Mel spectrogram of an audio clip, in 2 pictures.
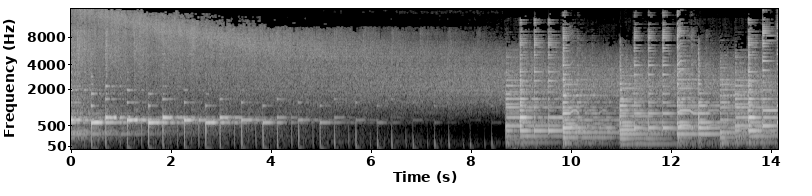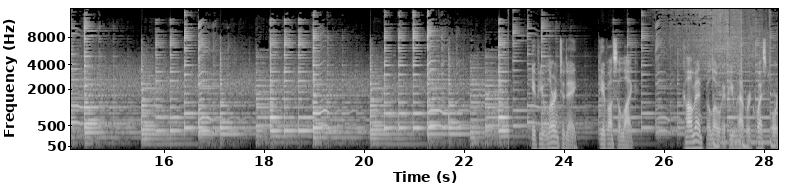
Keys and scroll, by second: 0.7 o, 2.2 o, 14.3 Escape, 22.1 Escape, 25.8 o.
